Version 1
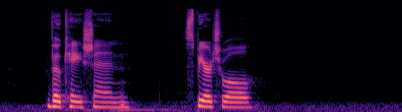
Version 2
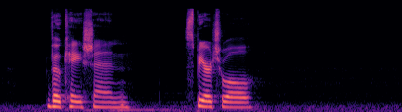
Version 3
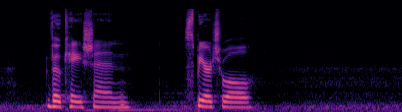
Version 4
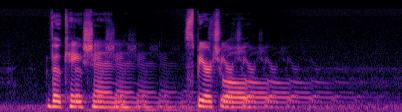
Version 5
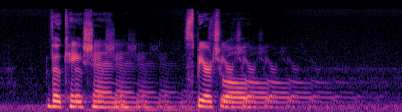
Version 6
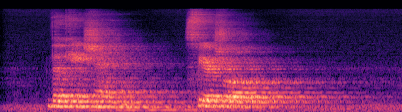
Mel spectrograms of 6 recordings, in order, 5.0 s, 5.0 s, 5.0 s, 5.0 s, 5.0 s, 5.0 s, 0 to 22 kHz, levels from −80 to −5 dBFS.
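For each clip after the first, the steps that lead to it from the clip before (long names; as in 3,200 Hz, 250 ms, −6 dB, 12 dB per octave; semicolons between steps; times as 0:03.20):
parametric band 280 Hz −3 dB 0.72 octaves
multiband upward and downward compressor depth 40%; level −3.5 dB
feedback echo with a low-pass in the loop 275 ms, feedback 58%, low-pass 3,000 Hz, level −8 dB; level +7.5 dB
surface crackle 150 per second −44 dBFS
convolution reverb RT60 1.5 s, pre-delay 23 ms, DRR −8 dB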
